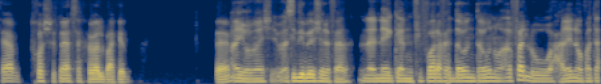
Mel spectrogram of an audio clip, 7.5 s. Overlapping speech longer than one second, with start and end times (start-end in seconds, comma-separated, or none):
none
